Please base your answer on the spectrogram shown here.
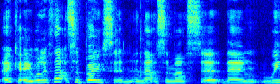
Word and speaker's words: boatswain: And they say, their first line is, Bosun! It looks like boatswain. Now we pronounce it bosun.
